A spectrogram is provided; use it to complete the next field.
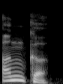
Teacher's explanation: क च्या आधी नाकातून आवाज येतोय म्हणून अ वर अनुस्वार तसच संकल्प इथे पण क च्या आधी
